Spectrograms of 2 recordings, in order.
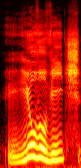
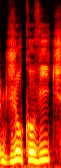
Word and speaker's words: Jovovich: Et forcément, il est accompagné de la délicieuse Mila Jovovich, parce que je crois que ça se prononce comme ça, Jovovich, et pas Djokovic, hein, comme on pourrait le croire, qui incarnait, comment elle s'appelait dans Resident Evil?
